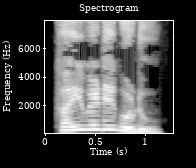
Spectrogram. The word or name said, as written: ಕವಡೆಗಟ್ಟು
